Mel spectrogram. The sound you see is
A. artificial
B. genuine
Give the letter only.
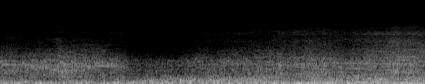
A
